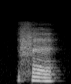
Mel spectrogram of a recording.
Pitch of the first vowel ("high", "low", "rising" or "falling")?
low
